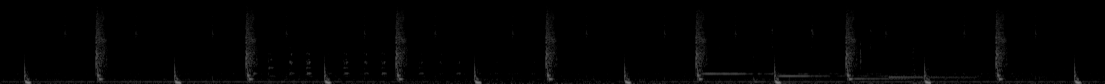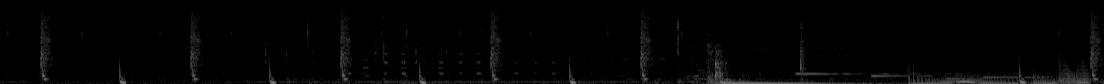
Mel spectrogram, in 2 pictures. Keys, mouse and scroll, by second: 18.0 space, 18.4 click, 18.7 space, 19.2-22.0 drag.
